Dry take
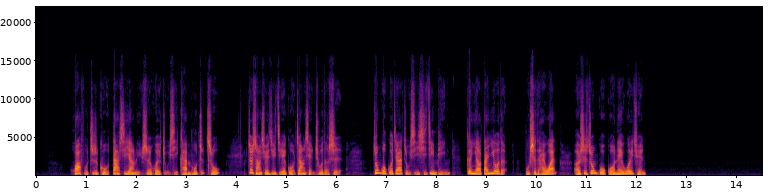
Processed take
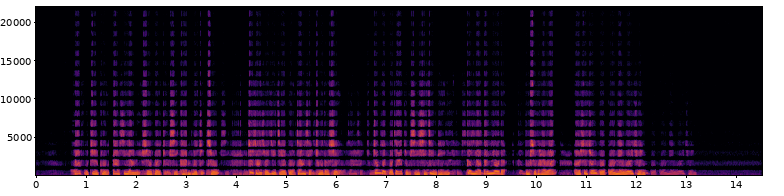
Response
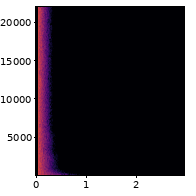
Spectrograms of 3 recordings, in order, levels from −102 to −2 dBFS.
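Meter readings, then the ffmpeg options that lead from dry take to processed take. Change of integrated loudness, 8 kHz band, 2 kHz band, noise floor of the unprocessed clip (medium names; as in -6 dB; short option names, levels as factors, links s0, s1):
-8.0 dB, -4.5 dB, -7.0 dB, under -85 dBFS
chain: -filter_complex "[0:a]equalizer=f=1200:w=0.3:g=8,acompressor=threshold=0.00794:ratio=2.5,asoftclip=type=hard:threshold=0.015,asplit=2[s0][s1];[s1]aecho=0:1:1024:0.112[s2];[s0][s2]amix=inputs=2:normalize=0,afftfilt=real='re*eq(mod(floor(b*sr/1024/650),2),0)':imag='im*eq(mod(floor(b*sr/1024/650),2),0)':win_size=1024:overlap=0.75,volume=1.58"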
